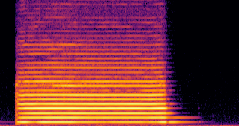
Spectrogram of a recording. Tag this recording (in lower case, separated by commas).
bowed string instrument, music, musical instrument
